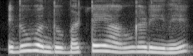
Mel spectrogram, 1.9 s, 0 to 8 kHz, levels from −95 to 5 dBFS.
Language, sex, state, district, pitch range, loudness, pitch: Kannada, female, Karnataka, Bidar, 235-285 Hz, -13 LUFS, 250 Hz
